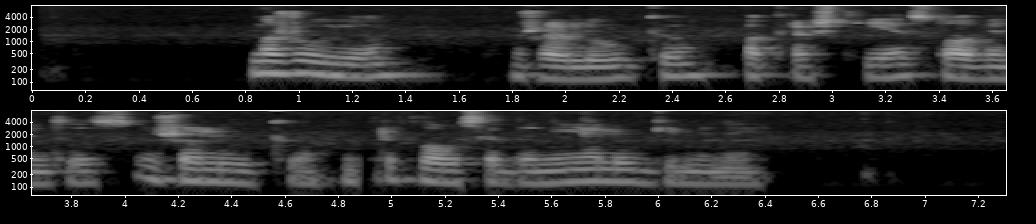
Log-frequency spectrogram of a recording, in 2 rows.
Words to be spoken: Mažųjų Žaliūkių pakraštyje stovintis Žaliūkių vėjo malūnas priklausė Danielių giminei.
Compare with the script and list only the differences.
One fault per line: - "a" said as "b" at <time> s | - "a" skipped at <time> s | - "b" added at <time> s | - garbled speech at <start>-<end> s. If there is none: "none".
- "vėjo malūnas" skipped at 4.7 s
